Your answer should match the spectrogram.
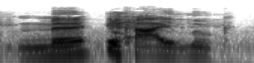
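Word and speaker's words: Mykhailiuk: Gosh, can you imagine how long it's going to take me to pronounce his last name on Mikhailuk? Hey, I'll teach you. Mikhailuk. – Mikhailuk. Mikhailuk. Mikhailuk. – It's not bad.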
